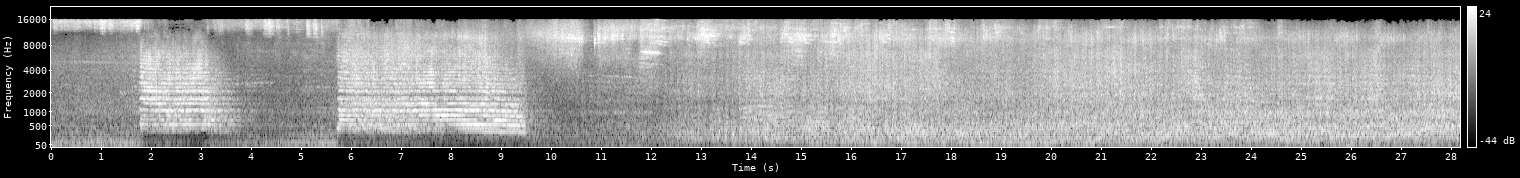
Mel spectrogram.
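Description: Diesel freight locomotive's air horn sounding two blasts, a short one about two seconds in and a longer one a few seconds later. Then the locomotives and a long string of boxcars and hopper cars roll past with steady wheel clatter on the rails.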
